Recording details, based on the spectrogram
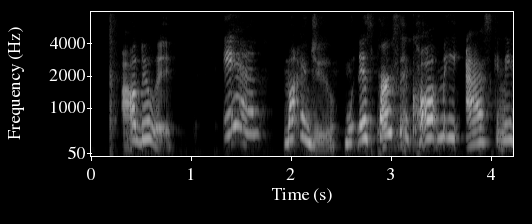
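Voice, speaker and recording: An animated woman is speaking. Her pitch is extremely high. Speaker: spiritual content creator. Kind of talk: live stream monologue. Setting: live stream. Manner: casual, animated storytelling.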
